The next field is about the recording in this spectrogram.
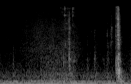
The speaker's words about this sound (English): Excuse me while I shut my car off.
